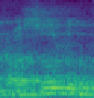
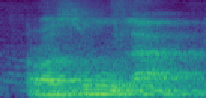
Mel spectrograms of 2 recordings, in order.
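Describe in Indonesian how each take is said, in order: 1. Kata ini diakhiri dengan vokal 'u'. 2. Kata ini diakhiri dengan vokal 'a'. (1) "Yang biasa orang salah baca itu sami'tu rasulu, bukan rasulu" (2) "tapi rasulah"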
